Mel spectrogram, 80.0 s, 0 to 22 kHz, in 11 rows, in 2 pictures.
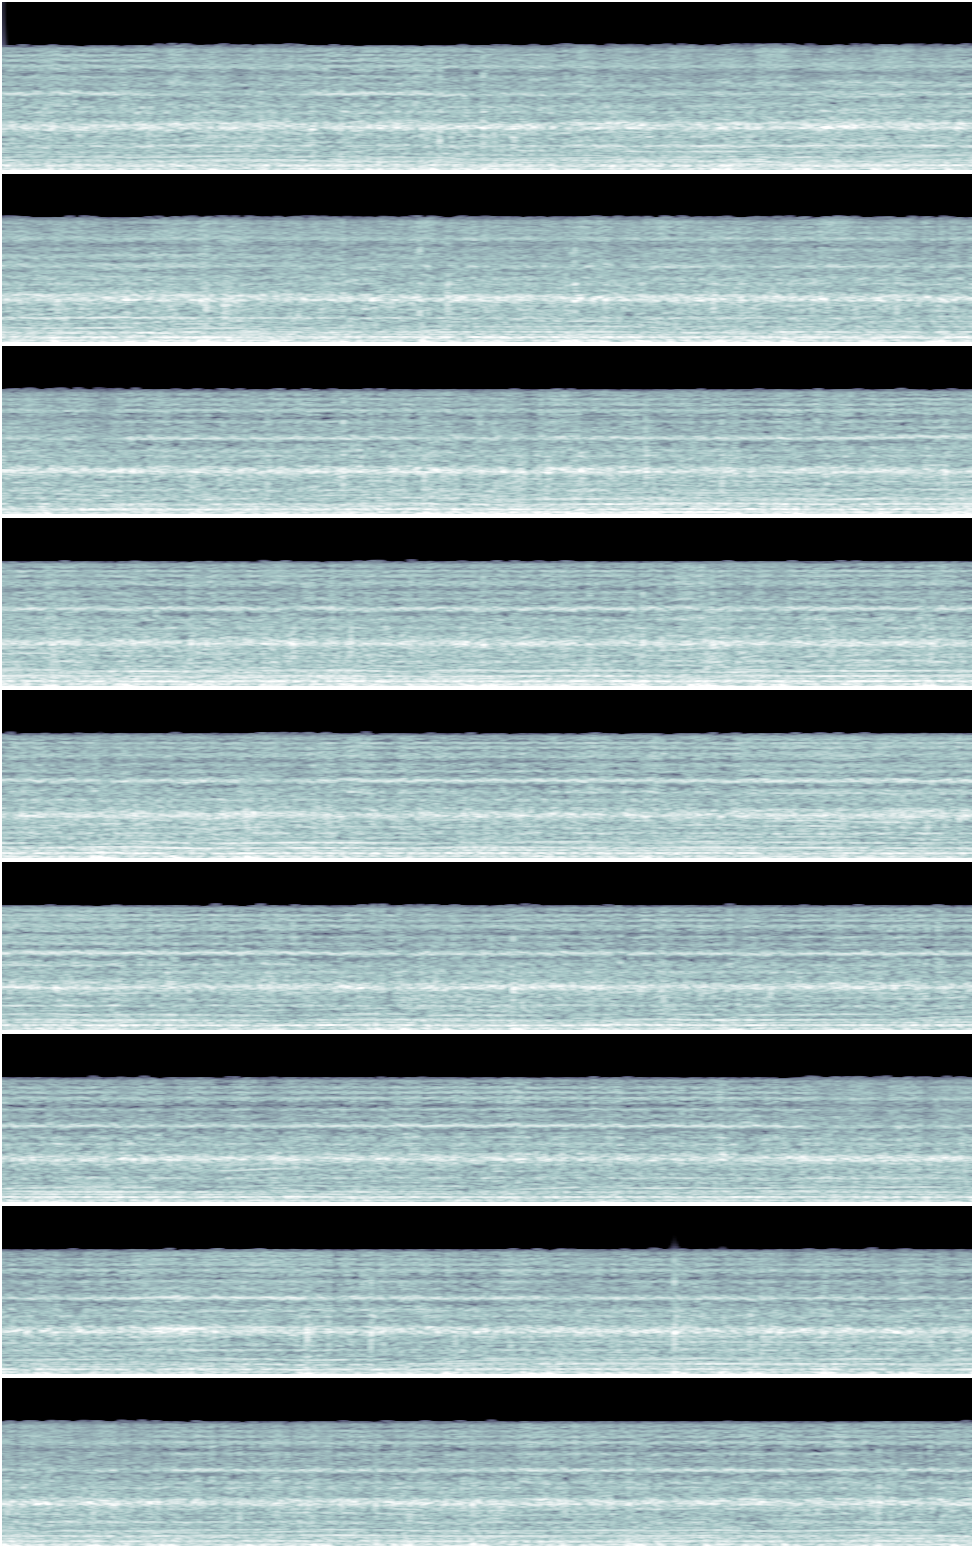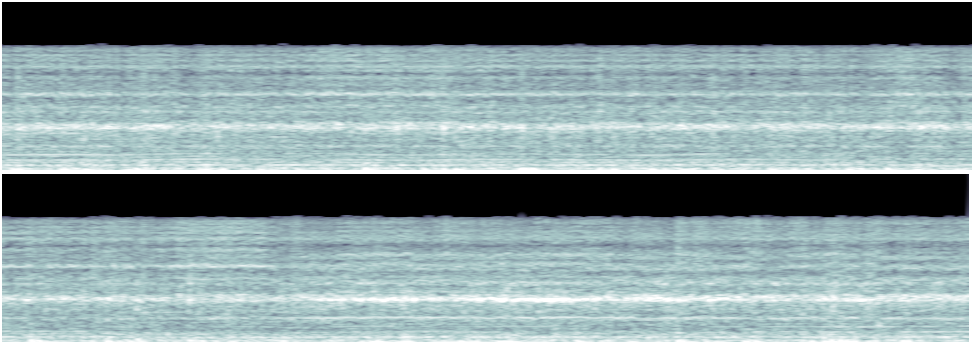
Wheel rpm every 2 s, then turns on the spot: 150, 150, 150, 150, 150, 150, 150, 150, 150, 150, 150, 160, 160, 160, 160, 160, 160, 160, 160, 160, 160, 150, 150, 150, 150, 150, 150, 150, 150, 150, 150, 150, 150, 150, 150, 150, 150, 150, 150, 150.
none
